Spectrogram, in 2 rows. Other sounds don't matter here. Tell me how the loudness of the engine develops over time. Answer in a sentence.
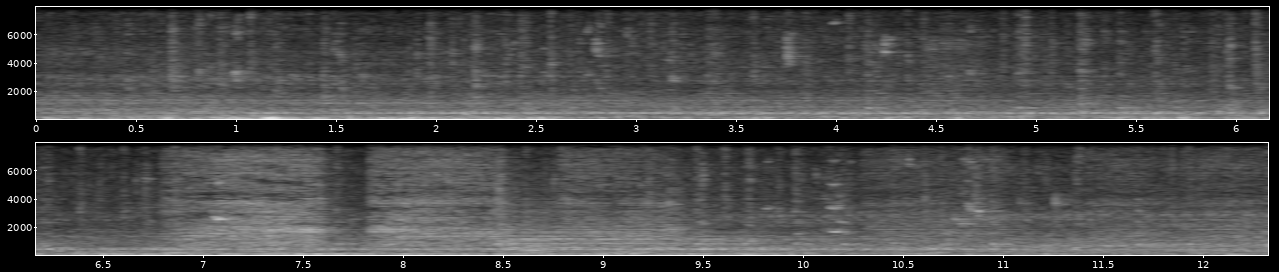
The volume of the engine stays about the same.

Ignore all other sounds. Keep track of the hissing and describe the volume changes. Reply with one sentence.
The volume of the hissing goes down.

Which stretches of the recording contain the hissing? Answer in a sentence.
The hissing can be heard from 6.6 to 12.2 s.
